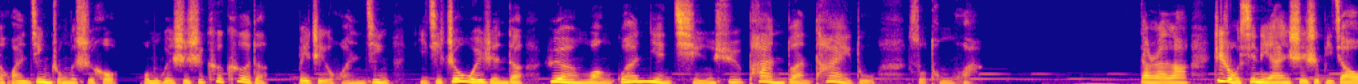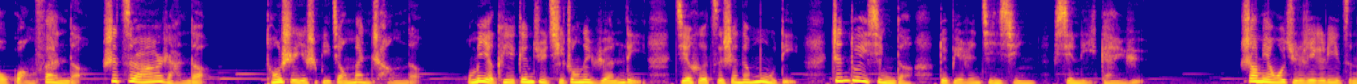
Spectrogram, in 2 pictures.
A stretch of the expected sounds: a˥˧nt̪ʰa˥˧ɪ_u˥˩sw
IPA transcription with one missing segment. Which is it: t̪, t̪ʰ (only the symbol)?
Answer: t̪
